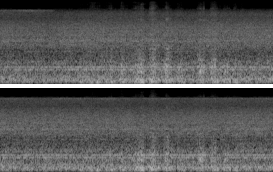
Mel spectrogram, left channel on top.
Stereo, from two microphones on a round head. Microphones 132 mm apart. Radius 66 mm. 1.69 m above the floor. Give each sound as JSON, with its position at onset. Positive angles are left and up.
{"t": 0.8, "sound": "writing", "side_deg": 20}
